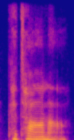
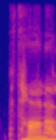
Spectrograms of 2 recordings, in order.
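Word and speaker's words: Pirahã: wrong but I I'll it's spelled p i r a n h a with a little wiggle and um they say it like patana patana like it has a te in it like patana from the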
